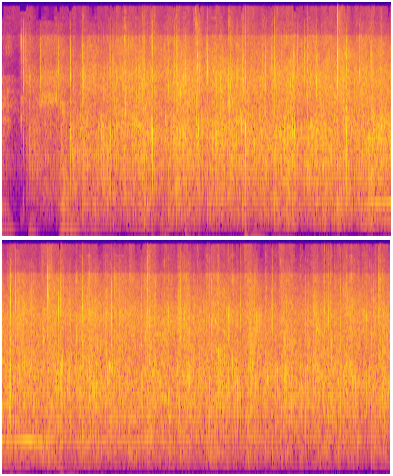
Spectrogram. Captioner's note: participants applaud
